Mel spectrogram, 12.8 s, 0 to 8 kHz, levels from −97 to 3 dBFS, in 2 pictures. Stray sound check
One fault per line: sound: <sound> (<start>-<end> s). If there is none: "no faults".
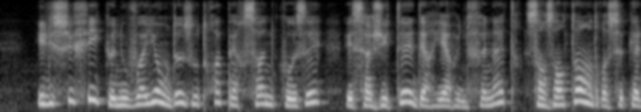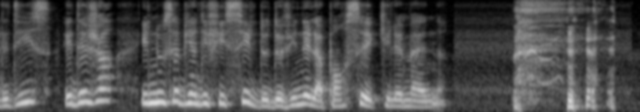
sound: laugh (11.5-12.6 s)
